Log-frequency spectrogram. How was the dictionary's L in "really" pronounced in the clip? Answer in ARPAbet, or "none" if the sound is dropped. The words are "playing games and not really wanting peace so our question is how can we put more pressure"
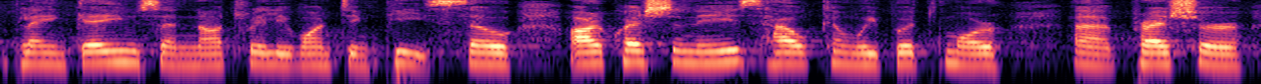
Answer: L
